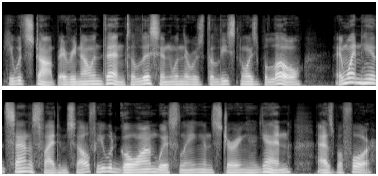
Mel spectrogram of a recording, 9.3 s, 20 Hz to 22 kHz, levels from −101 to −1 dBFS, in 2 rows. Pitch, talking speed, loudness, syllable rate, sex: 125 Hz, 205 wpm, -18 LUFS, 5.4 syllables/s, male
